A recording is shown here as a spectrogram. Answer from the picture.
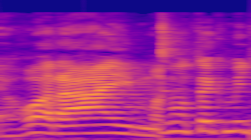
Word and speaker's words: Roraima: o nome desse estado não é Roraima é Roraima vocês vão ter que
